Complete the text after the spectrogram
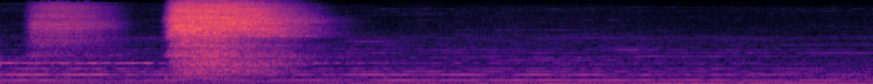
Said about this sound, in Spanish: Con la cabeza erecta tomo una inhalación corta por la nariz, exhalo suavemente por los dientes. Tomo otra inhalación corta y exhalo con vigor.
